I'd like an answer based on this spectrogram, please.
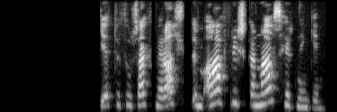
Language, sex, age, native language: Icelandic, female, 50-59, Icelandic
